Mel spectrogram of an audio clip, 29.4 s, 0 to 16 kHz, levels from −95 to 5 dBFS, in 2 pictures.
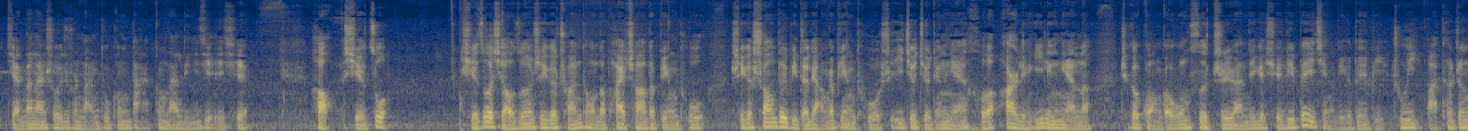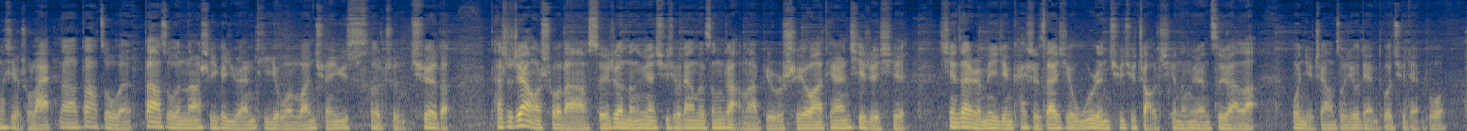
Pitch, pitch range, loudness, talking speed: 95 Hz, 90-105 Hz, -23 LUFS, 350 characters per minute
